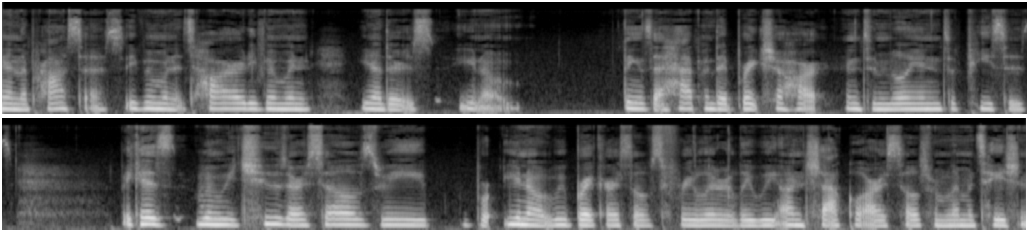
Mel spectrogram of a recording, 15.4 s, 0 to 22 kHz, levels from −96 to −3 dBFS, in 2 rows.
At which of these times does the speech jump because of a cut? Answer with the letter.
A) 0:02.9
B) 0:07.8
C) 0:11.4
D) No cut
D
